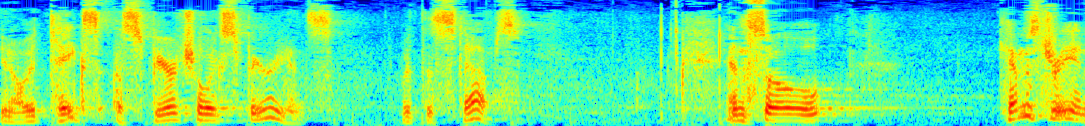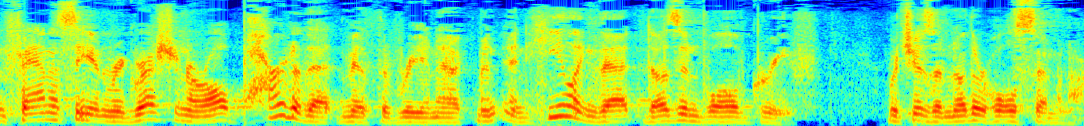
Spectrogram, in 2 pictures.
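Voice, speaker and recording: A man with a fairly high voice speaks with ordinary pitch variation and long, frequent pauses. Noticeable background noise can be heard. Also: moderate pace. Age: 60s. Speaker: recovery speaker. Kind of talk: talk to audience. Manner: animated.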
